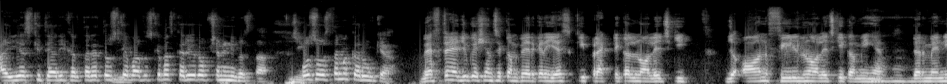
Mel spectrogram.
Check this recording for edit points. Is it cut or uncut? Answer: cut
